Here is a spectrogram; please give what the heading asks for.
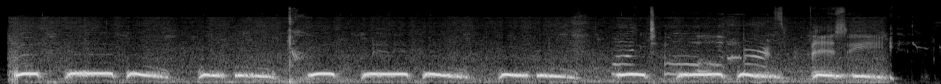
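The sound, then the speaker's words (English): Pigeon cooing: many soft, rounded coos in a steady repeating rhythm, each a short low-pitched phrase separated by brief gaps, continuing through the whole clip over faint background noise. “So every pigeon everywhere makes that sound at some point. We all know it.”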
